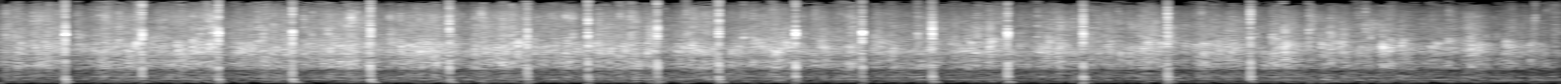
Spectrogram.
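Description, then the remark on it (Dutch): Steady audience applause for an audience member's question fills the whole stretch, a dense patter of many hands clapping at a fairly loud, even level with sharp individual claps popping out now and then. “Dat is ook een applaus voor jouw vraag”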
